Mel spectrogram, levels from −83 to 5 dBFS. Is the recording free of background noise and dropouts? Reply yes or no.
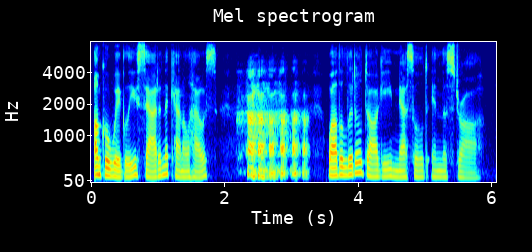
no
